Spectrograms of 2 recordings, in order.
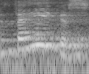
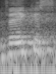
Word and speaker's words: vagus: into cranial nerves the vagus nerve is the longest one and it sounds like Las Vegas but it's spelled slightly different and it's fast as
